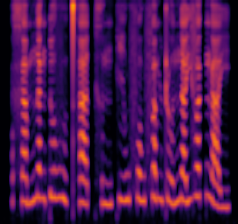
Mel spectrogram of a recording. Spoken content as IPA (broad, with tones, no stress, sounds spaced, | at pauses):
x a˨˩˦ m n a˧ ŋ ɗ o˧˥ v u˨˩ t̪ʰ aː˨˩ t̚ x ə˨˩˦ ŋ k i˧˥ w f ɔ˧˥ w f a˧ m ʈ o˨˩˦ n a˧˥ j v a˦˥ k̚ ŋ a˨˩ j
